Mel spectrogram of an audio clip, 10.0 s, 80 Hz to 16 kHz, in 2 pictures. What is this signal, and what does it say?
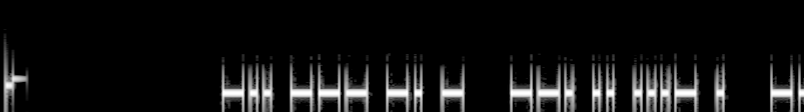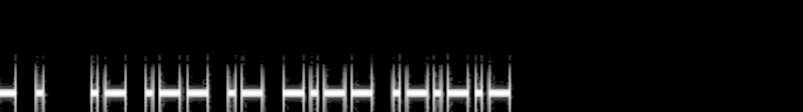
Morse code, heard as a keyed tone, about 28 wpm, 700 Hz. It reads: DONT GIVE ME AWAY.
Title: Sentences from Top 600 Words 28wpm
